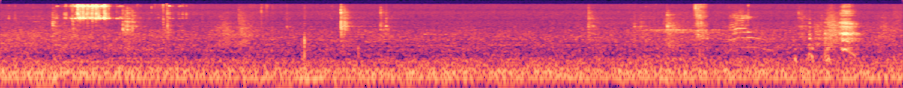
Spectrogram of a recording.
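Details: Ao, a neutered seven-month-old Ragdoll cat, roams a quiet new apartment complex in Korea on an outdoor walk; faint, short meows rise near the end over a steady low traffic hum, rustling and scattered clicks.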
